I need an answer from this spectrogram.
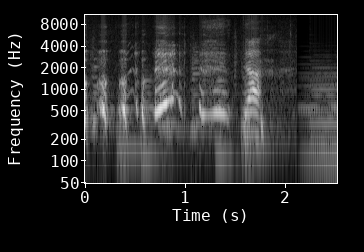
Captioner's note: both laughing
